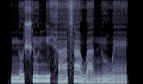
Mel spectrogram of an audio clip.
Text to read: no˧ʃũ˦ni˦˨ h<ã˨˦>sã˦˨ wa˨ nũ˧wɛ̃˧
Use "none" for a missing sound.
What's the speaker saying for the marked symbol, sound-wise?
ã˨˦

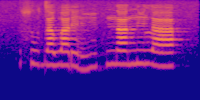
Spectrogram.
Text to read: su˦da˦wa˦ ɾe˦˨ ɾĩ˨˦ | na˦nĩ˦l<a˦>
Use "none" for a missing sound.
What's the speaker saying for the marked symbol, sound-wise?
a˦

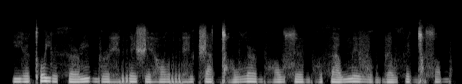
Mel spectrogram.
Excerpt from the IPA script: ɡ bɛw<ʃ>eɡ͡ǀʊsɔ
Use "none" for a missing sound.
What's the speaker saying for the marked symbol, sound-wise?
θ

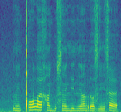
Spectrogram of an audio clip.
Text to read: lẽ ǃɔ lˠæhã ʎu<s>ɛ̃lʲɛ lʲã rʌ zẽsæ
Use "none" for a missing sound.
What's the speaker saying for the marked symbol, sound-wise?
s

